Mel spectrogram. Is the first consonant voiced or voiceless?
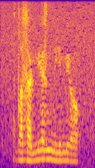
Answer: voiced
